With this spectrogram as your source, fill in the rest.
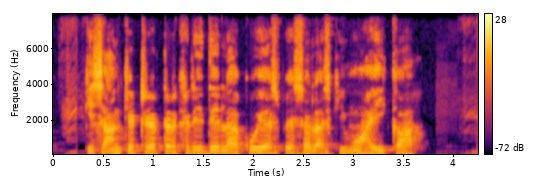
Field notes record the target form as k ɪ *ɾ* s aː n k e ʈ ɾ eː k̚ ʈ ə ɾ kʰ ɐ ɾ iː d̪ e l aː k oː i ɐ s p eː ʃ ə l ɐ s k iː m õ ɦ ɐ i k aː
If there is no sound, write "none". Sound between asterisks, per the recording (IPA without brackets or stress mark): none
